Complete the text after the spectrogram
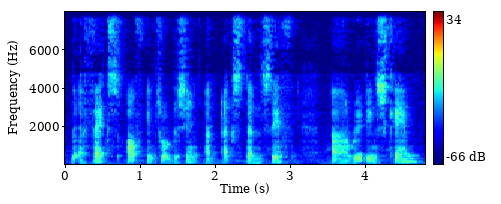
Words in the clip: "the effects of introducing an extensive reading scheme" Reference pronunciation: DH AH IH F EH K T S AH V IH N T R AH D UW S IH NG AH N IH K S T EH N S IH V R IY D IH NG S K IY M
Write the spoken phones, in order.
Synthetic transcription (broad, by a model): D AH IH F EH K T S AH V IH N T AH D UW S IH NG AH N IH K S T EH N S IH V R IY D IH NG S K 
